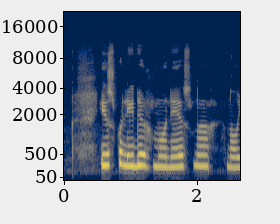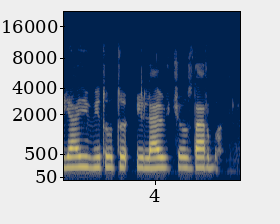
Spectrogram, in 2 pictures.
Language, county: Lithuanian, Tauragė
